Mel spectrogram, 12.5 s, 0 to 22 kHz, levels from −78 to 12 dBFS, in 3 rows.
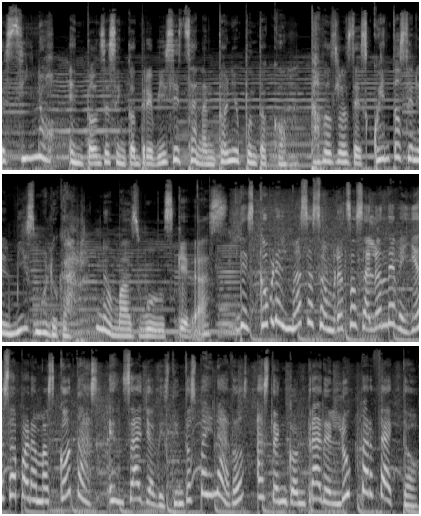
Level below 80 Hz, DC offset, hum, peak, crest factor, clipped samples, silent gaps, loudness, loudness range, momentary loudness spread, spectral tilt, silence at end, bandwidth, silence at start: -28 dBFS; 0.2%; none; 0 dBFS; 10 dB; under 0.1%; none; -11 LUFS; 1 LU; 3 LU; -4 dB/octave; 0 s; over 20 kHz; 0 s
